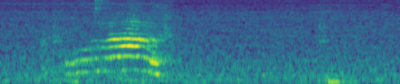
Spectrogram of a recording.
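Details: Maru the cat gives a single meow, rising then falling in pitch with clear harmonics, lasting about half a second, followed by a quieter faint sound; a quiet indoor background.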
